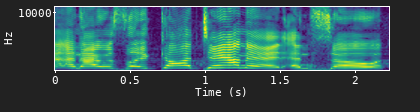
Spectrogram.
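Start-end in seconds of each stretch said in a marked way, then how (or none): 0.7-1.6 higher, louder exasperated exclaim; exasperated outburst. Retold or imitated. Alone in her room after the trip, a high exasperated outburst. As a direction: let the pent-up frustration burst out. Telling of pent-up release.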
